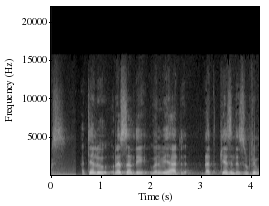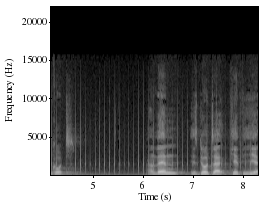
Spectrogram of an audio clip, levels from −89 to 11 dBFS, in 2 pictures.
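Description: A train of clicks runs from 3.87 s to 8.24 s: about fifty similar pops at a steady 10.3 per second, peaking roughly 10 dB above the audio, likely from nearby equipment interference. On a spectrogram they appear as evenly spaced thin vertical lines; in the waveform, as regular sharp spikes.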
